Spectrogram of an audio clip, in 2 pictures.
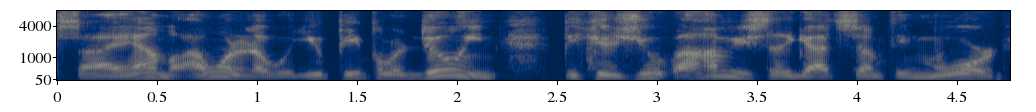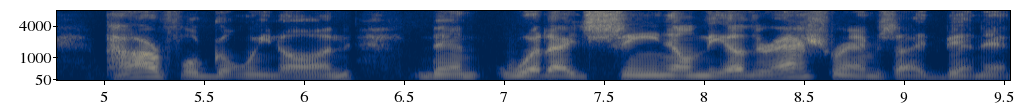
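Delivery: ordinary delivery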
